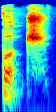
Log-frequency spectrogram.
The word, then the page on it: butch: British English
